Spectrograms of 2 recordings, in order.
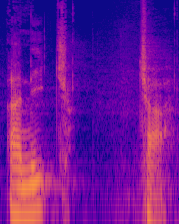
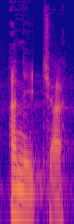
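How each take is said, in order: First: The middle consonant is heavily drawn out. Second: The middle consonant is short and single. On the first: "if you were to really, overstress it" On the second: "not anicca"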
